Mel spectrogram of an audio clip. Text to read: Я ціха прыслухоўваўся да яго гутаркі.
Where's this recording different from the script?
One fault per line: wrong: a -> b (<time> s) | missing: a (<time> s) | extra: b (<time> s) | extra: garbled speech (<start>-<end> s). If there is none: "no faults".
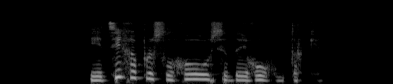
no faults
